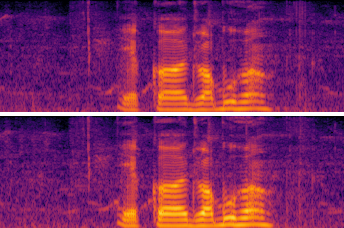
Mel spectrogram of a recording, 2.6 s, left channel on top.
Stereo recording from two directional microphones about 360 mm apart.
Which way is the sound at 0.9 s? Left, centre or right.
Centre.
